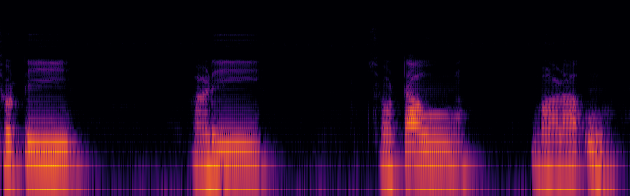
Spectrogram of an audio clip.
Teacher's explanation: ठीक, संवृत्त स्वर, इसमें मुख कम खुलता है, इसमें उच्चारण वर्ण है छोटी, बड़ी, छोटा ऊ, बड़ा ऊ। इन चारों का उच्चारण करने में मुख को ज़्यादा नहीं खोलना पड़ता, इसलिए इसको कहते हैं संवृत्त स्वर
